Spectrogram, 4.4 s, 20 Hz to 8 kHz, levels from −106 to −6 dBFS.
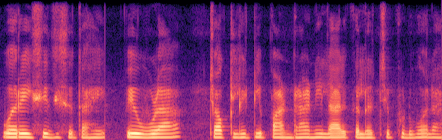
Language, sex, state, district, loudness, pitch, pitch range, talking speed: Marathi, female, Maharashtra, Pune, -18 LUFS, 200 Hz, 195-210 Hz, 160 wpm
